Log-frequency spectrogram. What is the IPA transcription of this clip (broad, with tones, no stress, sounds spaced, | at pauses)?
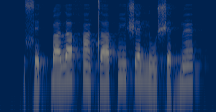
s e˨ k͡p a˧ l a˦ h ã˦˨ t a˧ f ĩ˦ ʃ ɛ˦ n u˧ ʃ ɛ˧ ɡ͡b ɛ̃˦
